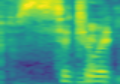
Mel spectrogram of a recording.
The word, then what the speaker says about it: Scituate: You just ignore the C sort of Scituate. Yeah. You sit with it with Scituate.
